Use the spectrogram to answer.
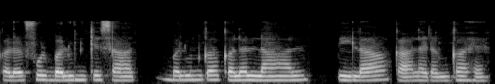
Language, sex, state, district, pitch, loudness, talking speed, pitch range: Hindi, female, Uttar Pradesh, Muzaffarnagar, 195 Hz, -17 LUFS, 155 wpm, 185-205 Hz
